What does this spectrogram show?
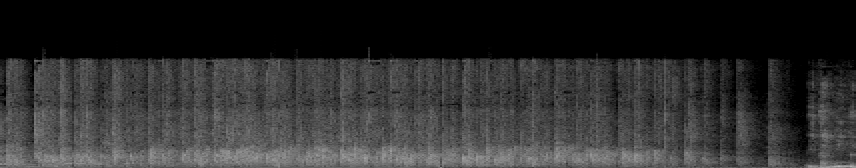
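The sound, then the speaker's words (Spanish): An audience bursts into dense, steady applause for the Lord, many hands clapping together for about eight seconds before it thins out, with a voice briefly emerging as the clapping ends. “Cuando le quieren dar algunas palmas al Señor.”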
